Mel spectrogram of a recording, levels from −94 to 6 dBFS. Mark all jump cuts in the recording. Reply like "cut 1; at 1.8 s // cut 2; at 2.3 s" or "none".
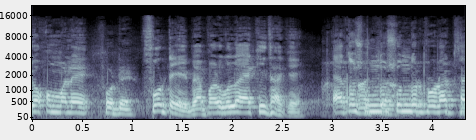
cut 1; at 2.8 s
